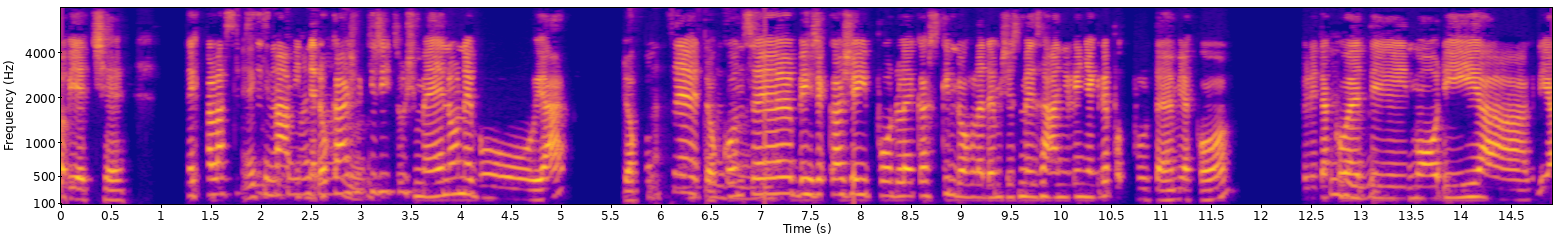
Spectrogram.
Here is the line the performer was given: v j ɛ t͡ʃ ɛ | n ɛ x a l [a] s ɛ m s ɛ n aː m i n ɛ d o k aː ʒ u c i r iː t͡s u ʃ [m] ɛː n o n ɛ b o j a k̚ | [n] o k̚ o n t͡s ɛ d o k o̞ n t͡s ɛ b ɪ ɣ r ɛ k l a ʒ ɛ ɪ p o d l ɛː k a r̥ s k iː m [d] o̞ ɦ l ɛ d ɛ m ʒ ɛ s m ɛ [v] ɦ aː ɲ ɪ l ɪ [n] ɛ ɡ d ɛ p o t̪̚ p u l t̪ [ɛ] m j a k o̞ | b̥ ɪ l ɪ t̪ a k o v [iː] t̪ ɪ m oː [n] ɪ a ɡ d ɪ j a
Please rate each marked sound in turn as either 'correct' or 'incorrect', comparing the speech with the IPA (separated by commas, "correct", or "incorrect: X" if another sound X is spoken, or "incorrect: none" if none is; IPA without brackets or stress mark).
correct, correct, incorrect: d, correct, incorrect: z, incorrect: ɲ, correct, incorrect: ɛː, incorrect: d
